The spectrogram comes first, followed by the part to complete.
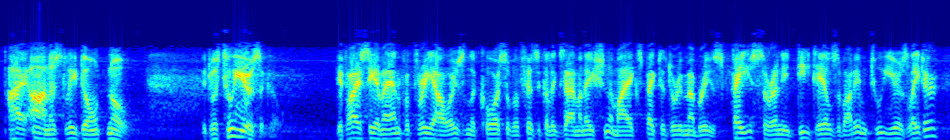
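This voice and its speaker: An actor playing an indignant, defensive doctor, curt and haughty, in 1950s radio drama style. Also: male voice, medium pitch, steady tone, quick pace, husky, natural voice. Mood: defensive, flustered. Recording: dull lo-fi 1950s radio recording.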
